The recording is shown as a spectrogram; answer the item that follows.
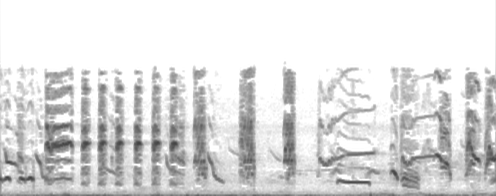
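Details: White-rumped shama song opening with a fast series of harsh clicking notes, followed by long pure whistles, a low dropping note and sweeping slurred phrases.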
